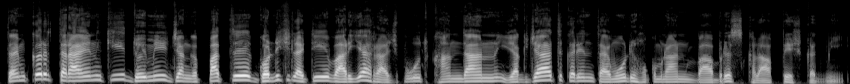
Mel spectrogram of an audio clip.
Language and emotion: Kashmiri, neutral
